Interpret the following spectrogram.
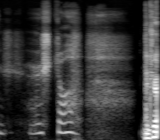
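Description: An anime character's voice, heard quietly: a couple of short vocal sounds, then a breathy sigh. A man starts talking just before the end.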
